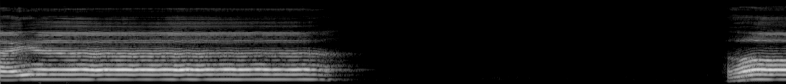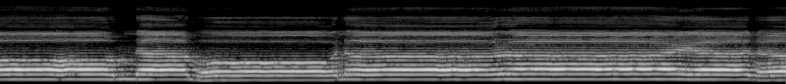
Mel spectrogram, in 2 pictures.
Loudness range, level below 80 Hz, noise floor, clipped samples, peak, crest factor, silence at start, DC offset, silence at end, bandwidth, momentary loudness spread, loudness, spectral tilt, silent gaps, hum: 8 LU; -88 dBFS; -71 dBFS; under 0.1%; -4 dBFS; 12 dB; 0 s; under 0.1%; 0 s; 15.5 kHz; 6 LU; -16 LUFS; -2.5 dB/octave; none; none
